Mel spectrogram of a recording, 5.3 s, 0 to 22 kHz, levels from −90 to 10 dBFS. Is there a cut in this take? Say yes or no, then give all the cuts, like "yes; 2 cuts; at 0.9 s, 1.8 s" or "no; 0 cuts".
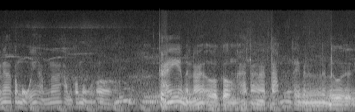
yes; 1 cut; at 2.4 s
